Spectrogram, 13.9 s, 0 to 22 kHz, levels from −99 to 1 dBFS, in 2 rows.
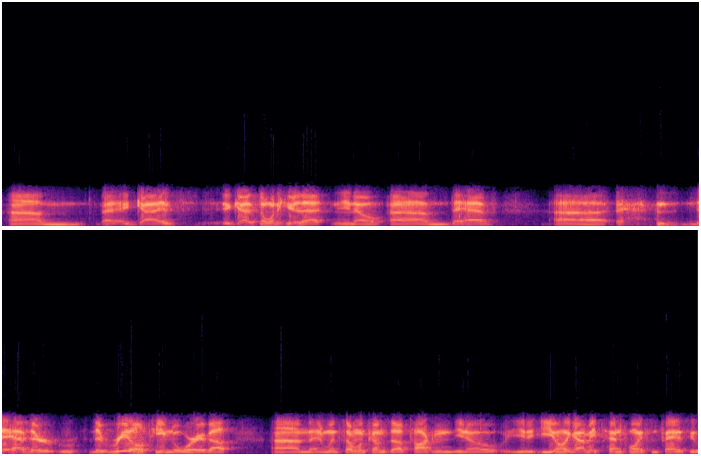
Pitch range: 100-115 Hz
